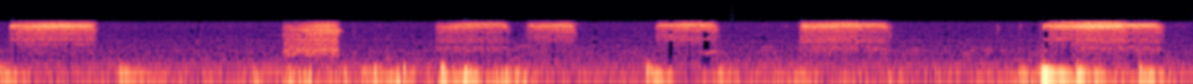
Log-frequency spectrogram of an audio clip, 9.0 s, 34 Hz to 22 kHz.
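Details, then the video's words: Barn owl chicks aged two to twelve days at a group meal, nest in Théding, France, 29 April 2021: harsh hissing screeches, about half a second each, repeated irregularly, several overlapping voices, low hum beneath. "Repas de groupe (2-12 jours) - 29/04/2021 - Les Chouettes Effraies de Théding"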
